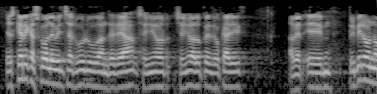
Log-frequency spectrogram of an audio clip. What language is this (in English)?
Basque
